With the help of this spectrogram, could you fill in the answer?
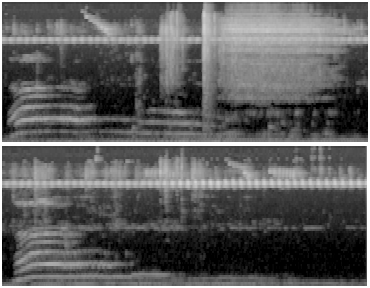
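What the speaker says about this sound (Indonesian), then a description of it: "suara kucing unik ya di sini ya" A cat lets out a string of odd, warbling meows with sliding pitch, a couple of calls in the first seconds and another near the middle, over a steady high electronic whine and low background hum.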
